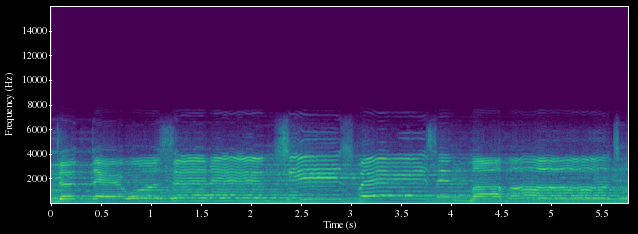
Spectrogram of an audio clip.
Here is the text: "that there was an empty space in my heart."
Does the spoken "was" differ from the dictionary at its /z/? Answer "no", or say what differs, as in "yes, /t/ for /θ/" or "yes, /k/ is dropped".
no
